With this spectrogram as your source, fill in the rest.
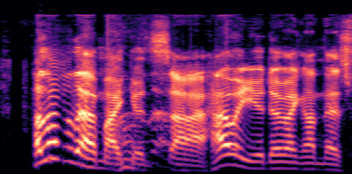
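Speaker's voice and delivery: put-on mid-Atlantic transatlantic accent throughout. Speaker shows the only impression they can do: a transatlantic accent. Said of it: "the only kind of like impression that I can do is a transatlantic an- accent".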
